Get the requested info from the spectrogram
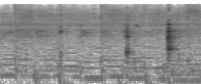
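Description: Quiet background music, with a few faint short ticks of cereal pieces tumbling from a tipped-up cardboard cereal box into the mouth.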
